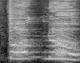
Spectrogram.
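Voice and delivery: high, loud mock scream; indignant shouted imitation; screamed refusal. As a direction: imitate a big guy yelling his refusal. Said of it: "He's screaming".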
